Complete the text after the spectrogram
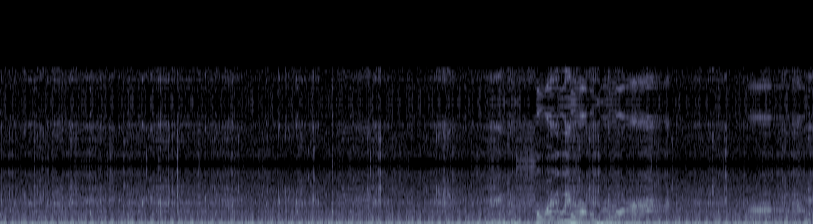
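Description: Small waves slap against a kayak's hull.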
